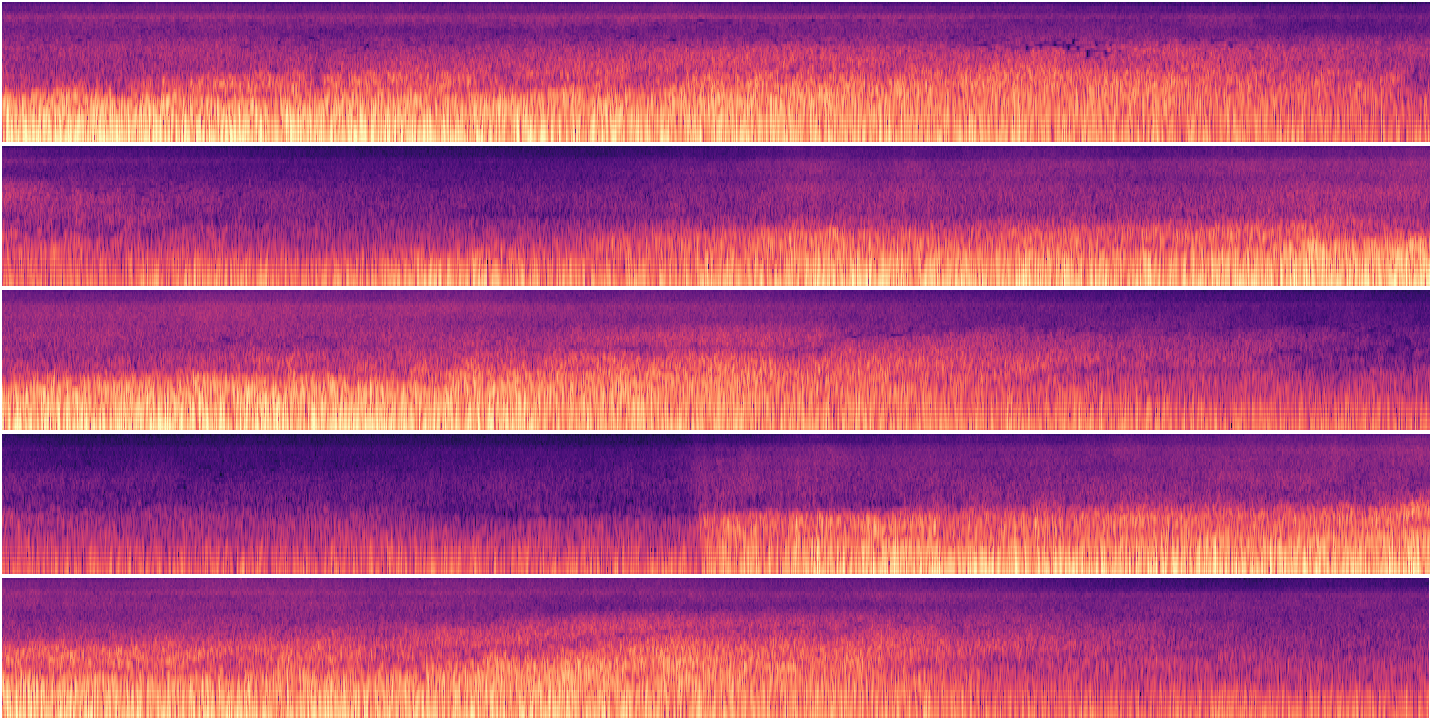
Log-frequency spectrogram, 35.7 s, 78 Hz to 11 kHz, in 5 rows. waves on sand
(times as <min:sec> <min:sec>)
0:24.2 0:35.6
